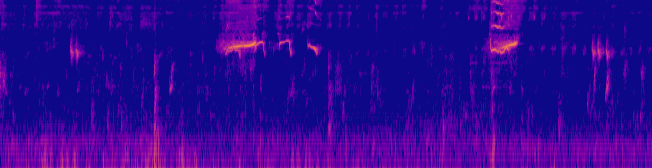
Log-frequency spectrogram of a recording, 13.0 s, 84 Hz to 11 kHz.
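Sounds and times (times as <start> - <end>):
faint scratching and rustling: 5.9 - 9.8.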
